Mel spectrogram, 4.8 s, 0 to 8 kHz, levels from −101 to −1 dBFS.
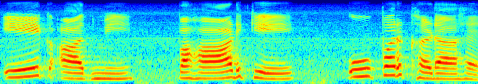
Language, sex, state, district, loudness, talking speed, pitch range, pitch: Hindi, male, Punjab, Fazilka, -16 LUFS, 90 wpm, 195-255 Hz, 210 Hz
